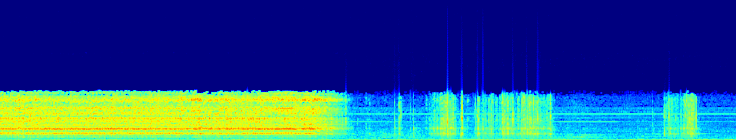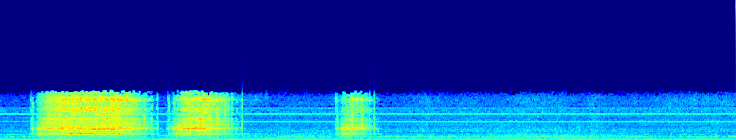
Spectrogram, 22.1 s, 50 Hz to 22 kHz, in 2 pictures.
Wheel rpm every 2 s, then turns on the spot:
160, 170, 80, 10, 0, 10, 80, 20, 0, 0, 0.
4-8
